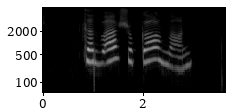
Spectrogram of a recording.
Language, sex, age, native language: Icelandic, female, 8, Icelandic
